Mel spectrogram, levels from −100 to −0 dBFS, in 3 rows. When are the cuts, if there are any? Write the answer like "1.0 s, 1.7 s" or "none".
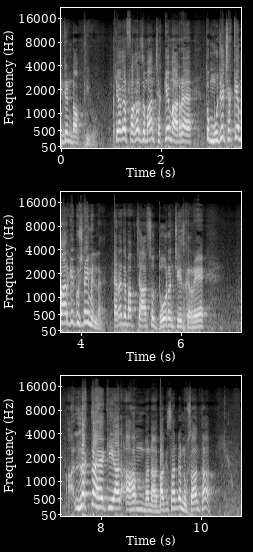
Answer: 0.9 s, 4.6 s, 9.2 s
